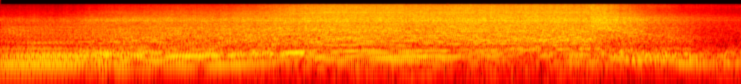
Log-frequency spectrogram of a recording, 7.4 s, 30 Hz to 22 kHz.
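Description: Twin-turbo LS V8 running under load on a hub dyno: the engine note climbs in pitch as it pulls, with a rising rush of turbo and exhaust noise, then it backs off about a second before the end.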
